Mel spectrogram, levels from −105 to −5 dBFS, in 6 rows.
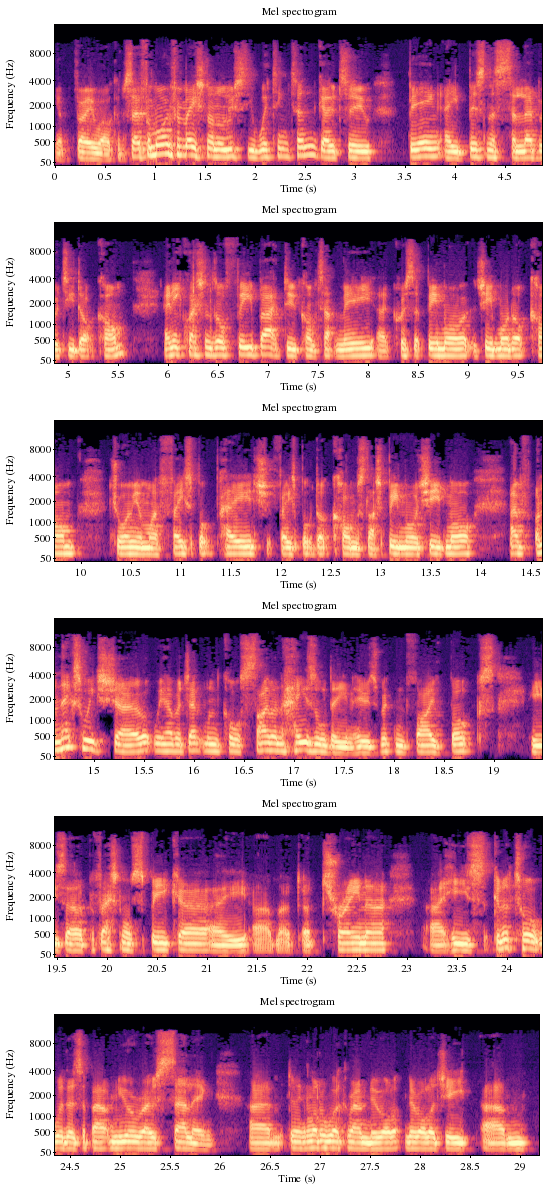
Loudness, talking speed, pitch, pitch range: -11 LUFS, 165 wpm, 130 Hz, 125-145 Hz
